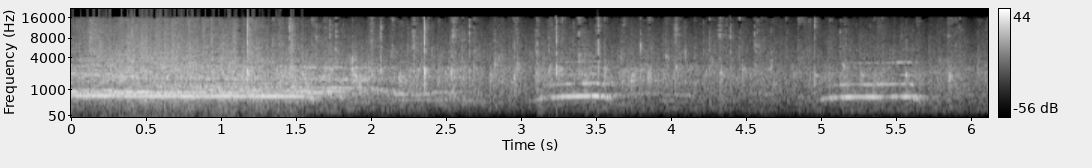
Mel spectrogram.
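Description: crowd cheering and applauding

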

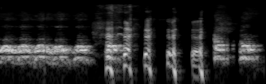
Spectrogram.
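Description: guard dog barking

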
